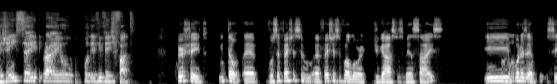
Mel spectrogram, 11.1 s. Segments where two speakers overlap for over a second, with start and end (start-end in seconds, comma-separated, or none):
none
